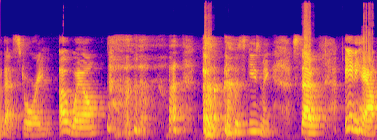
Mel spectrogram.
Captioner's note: coughs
